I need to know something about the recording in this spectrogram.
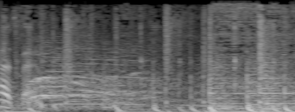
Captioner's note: spectators murmur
